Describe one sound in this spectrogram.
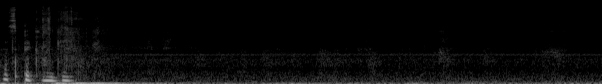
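A paintbrush softly brushes across paper.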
